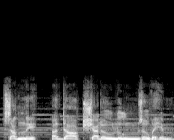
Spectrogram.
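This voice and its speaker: A man's voice: lowish voice, animated, slow. A man reading scripted, dramatic narration for a game cutscene. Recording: music behind the voice.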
